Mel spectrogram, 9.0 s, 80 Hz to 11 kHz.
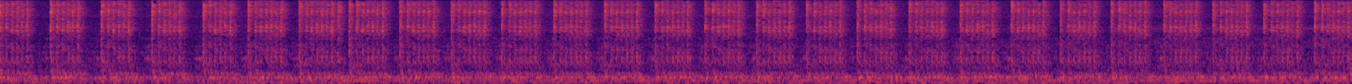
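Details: Navien NCB-240 combi boiler makes a loud, fast metallic rattle (about three clicks a second) over a bright hiss at startup; the wrench service indicator is blinking.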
